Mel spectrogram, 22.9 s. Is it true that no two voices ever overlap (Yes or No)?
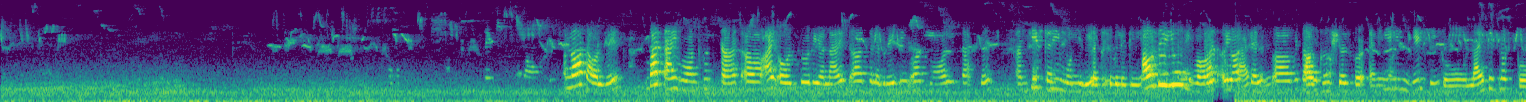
No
